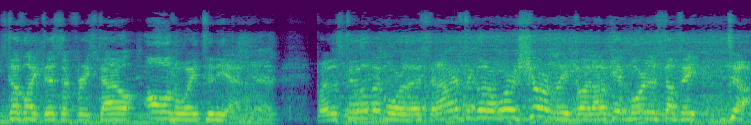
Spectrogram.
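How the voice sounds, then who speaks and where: A loud, energetic man with a high-pitched voice over background music. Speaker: retro gaming modder. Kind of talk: casual gameplay commentary. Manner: fast, loud, energetic.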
